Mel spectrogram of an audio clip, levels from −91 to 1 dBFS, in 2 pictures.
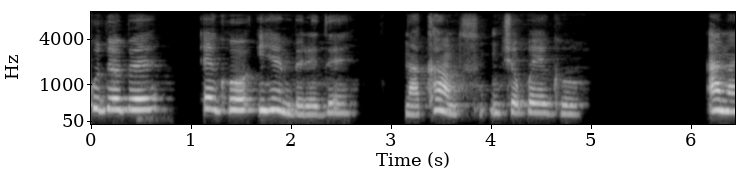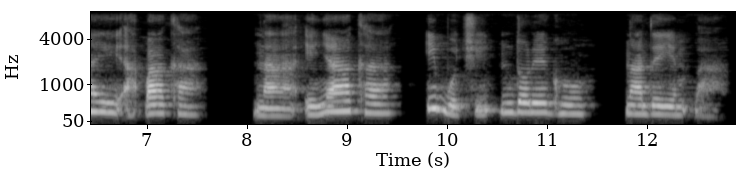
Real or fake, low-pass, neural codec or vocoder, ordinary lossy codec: real; none; none; none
